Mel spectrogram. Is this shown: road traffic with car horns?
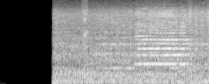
yes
